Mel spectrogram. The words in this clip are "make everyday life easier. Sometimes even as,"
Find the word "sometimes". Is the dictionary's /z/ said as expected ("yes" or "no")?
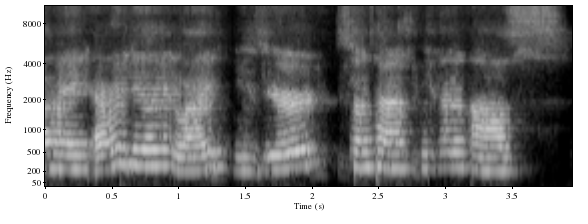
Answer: yes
